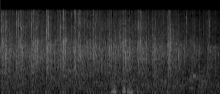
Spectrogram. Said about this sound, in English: Thank you, men, for joining me. Hallelujah. Give the men a big shout, a clap offering.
